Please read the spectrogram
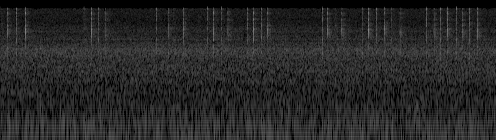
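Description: Faint clicking of a computer keyboard and mouse, in small clusters of taps about once a second.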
